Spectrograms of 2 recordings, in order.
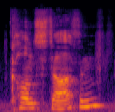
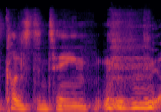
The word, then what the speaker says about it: Constantin: with his name is I think it's pronounced Constantin but I always pronounce it as Constantine but there's no e on the end but I'm pretty sure it's pronounced Constantin um but I always read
